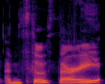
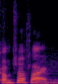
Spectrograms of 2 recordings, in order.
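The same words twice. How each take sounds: First: Talking through a mouthful; mouth full. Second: Words round a bite of food; chewing between words; mouth full. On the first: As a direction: apologize while chewing. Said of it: "I'm eating". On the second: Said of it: "Let me eat super quick". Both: Real, not acted.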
